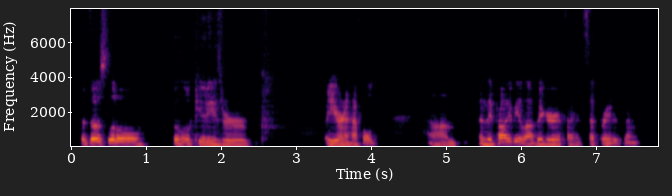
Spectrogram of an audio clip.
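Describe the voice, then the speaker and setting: Somewhat breathy and at medium pitch, a man speaks very fast with lively intonation yet leaves long, frequent pauses. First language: Spanish. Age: 30s. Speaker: cactus grower. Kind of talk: casual interview. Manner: halting, many fillers.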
